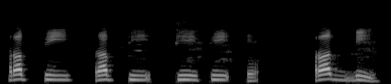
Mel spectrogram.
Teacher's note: sempurnakan sifat syiddah pada huruf ba, jangan membacanya dengan sifat rakhawah. Ya, atau dia hamas, Rabbi, ya.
